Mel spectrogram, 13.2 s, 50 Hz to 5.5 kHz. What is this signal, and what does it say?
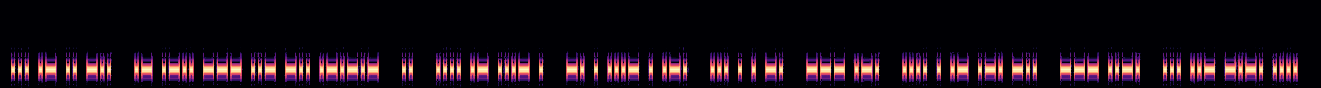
Morse code, heard as a keyed tone, about 34 wpm, 600 Hz. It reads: SAID ALOUD. I HAVE NEVER SEEN OR HEARD OF SUCH
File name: the old man and the sea 2 35wpm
